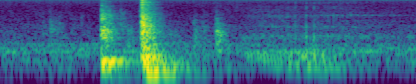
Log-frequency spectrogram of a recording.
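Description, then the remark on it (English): Two firm knocks on a door in quick succession, fairly loud, followed by a fainter tap, with a quiet hum underneath and no voices. “Knock, knock.”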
